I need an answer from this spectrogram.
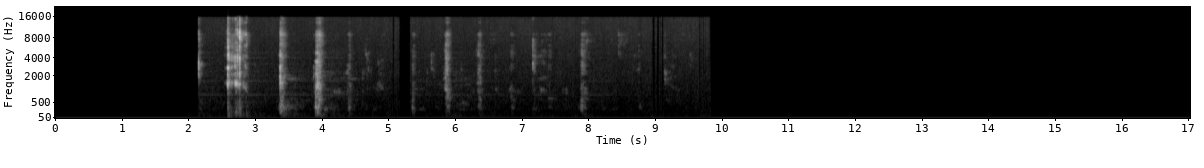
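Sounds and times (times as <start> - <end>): crunchy bites into cucumber: 2.6 - 4.6
wet chewing clicks: 2.6 - 9.7.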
